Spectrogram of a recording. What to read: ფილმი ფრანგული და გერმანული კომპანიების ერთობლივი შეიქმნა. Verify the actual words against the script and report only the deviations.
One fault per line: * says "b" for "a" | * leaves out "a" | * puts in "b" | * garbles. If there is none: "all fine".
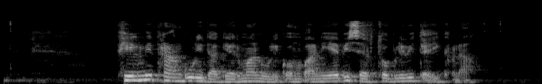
all fine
